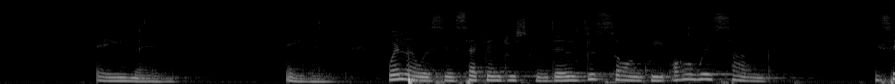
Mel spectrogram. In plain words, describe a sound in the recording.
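A woman speaks calmly into a microphone over a loudspeaker.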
